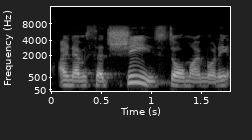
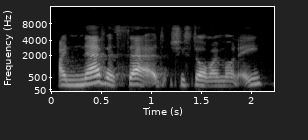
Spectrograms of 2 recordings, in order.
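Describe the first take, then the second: First: The stress is on "she". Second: The stress is on "never".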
